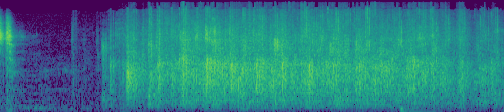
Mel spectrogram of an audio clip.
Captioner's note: applause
